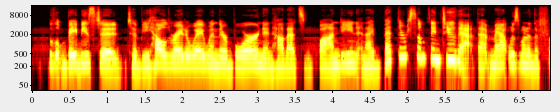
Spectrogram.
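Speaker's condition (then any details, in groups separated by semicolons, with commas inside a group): No condition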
